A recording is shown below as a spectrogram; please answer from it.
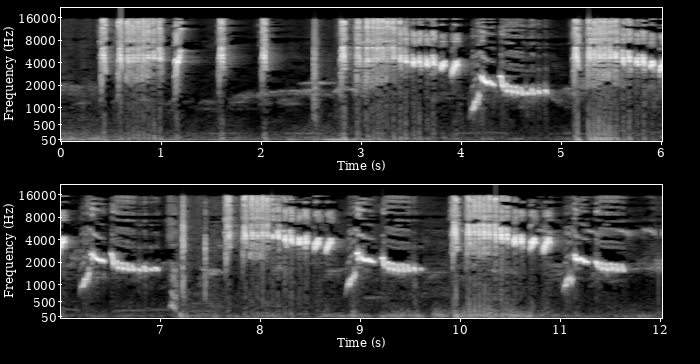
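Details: White-rumped shama song meant to trigger rival shamas to sing, with sharp clicks and rasping bursts leading into repeated phrases of harsh buzz, upward whistle and falling slur, repeated steadily over twelve seconds.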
